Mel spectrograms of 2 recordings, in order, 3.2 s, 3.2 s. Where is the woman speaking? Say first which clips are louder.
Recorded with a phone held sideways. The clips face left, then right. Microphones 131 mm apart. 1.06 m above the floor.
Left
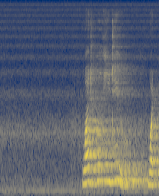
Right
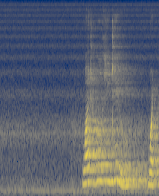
Even; 10° left (ahead or behind), 1.0 m.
